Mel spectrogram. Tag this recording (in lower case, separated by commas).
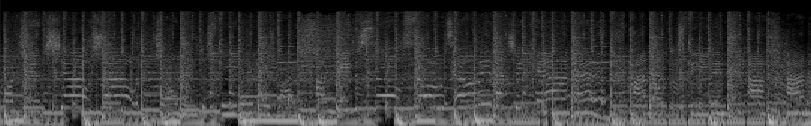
music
